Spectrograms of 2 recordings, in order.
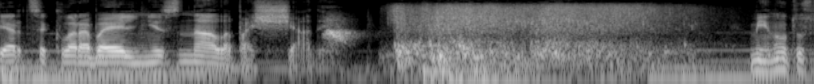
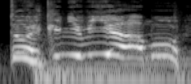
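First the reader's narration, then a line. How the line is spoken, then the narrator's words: Pleading, several voices. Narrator (Russian): взмолились братья Гафс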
